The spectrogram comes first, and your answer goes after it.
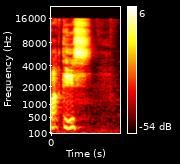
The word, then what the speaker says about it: Paques: di channel nya Pak Pakis Pakis yang tertulis paques maklum + 62 jadi rada-rada parah nih kalau buat saya juga baru tahu Pakis dibacanya pake Pak wes dibacanya Pakis Jangan sampai salah ya teman-teman Dan ini ternyata di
